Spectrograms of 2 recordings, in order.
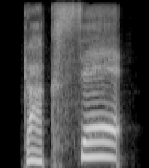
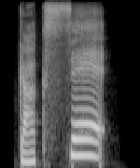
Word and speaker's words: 学生: The next word is 学生. – Student. – The second part has two syllables, which are せい. But it's せ. 学生. – It's a long vowel.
